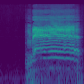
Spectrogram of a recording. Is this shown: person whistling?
no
